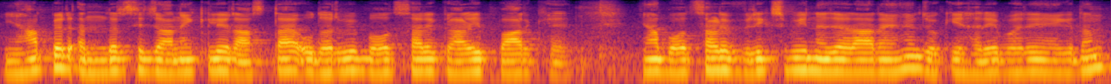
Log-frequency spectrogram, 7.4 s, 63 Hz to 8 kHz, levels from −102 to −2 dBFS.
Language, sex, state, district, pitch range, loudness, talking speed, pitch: Hindi, male, Delhi, New Delhi, 125-135 Hz, -17 LUFS, 250 wpm, 130 Hz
